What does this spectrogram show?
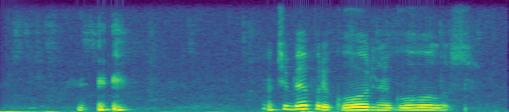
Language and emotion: Russian, sad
